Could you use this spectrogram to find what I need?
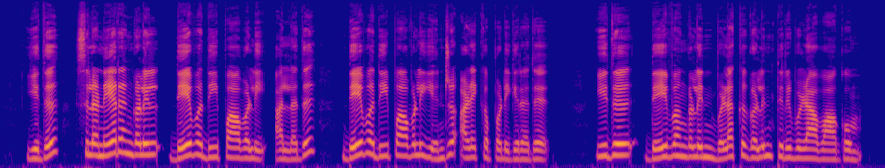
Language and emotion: Tamil, neutral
